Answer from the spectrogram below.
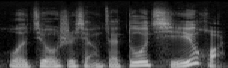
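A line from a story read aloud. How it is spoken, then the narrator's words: Cold. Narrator (Chinese): 比利冷冷地说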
